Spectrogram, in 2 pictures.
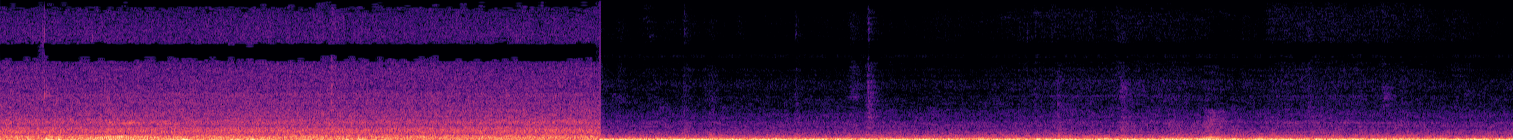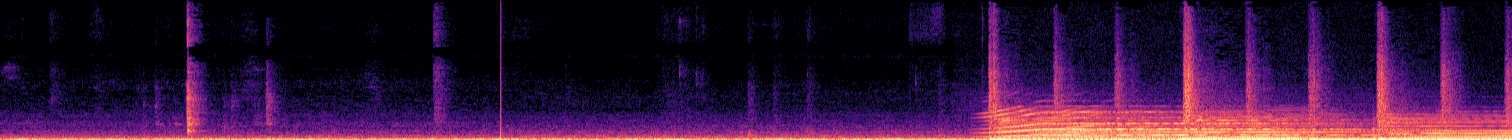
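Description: Steady low rumble of a train running, heard from inside the carriage, after about three seconds of rushing river water. Acoustic guitar music starts near the end.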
